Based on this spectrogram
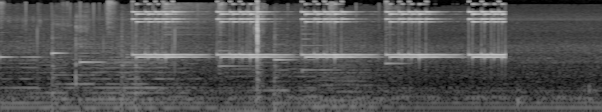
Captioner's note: phone ringing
